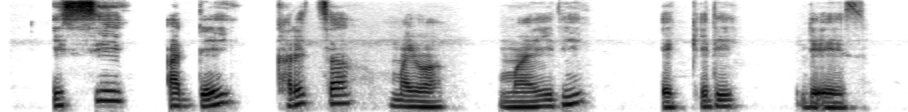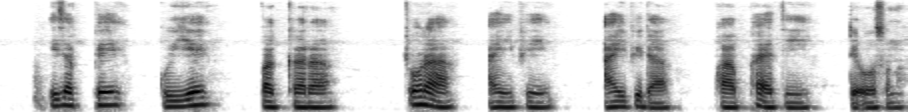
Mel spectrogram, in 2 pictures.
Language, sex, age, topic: Gamo, female, 25-35, agriculture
